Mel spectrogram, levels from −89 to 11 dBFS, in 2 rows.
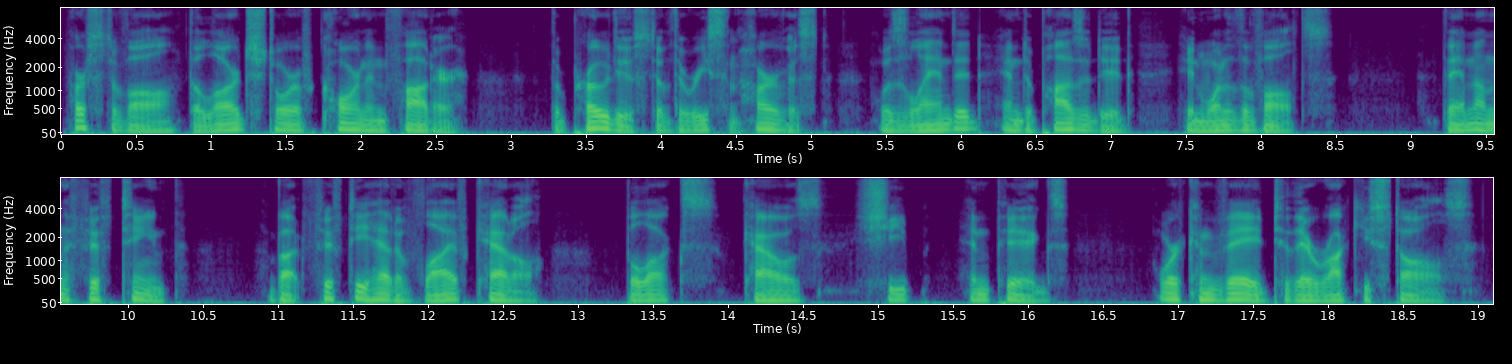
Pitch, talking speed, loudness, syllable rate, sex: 85 Hz, 140 wpm, -20 LUFS, 4.5 syllables/s, male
